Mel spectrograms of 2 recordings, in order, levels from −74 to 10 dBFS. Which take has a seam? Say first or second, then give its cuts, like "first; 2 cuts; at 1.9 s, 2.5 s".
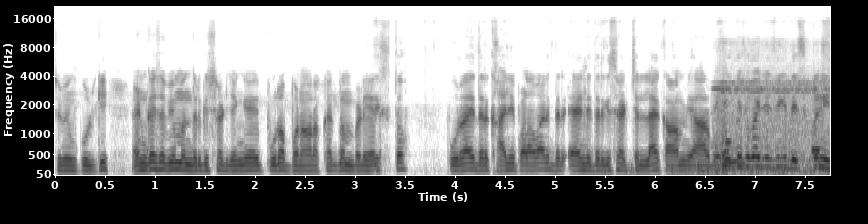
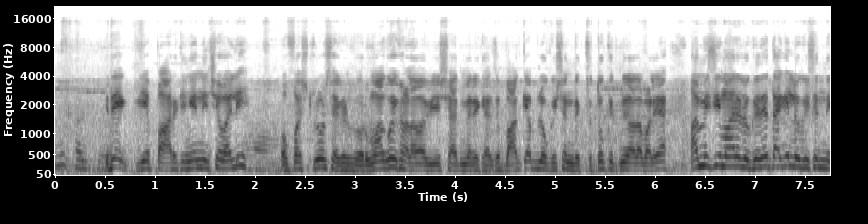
first; 2 cuts; at 3.2 s, 6.6 s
